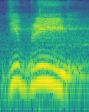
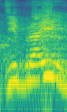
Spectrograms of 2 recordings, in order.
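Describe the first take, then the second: First: The name is said with a short 'i' sound. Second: The name is said with a long 'ai' sound. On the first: The speaker calls it right. "একটু সঠিক প্রনাউন্সিয়েশনটা আপনারা শিখে যান" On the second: The speaker calls it wrong. "না"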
